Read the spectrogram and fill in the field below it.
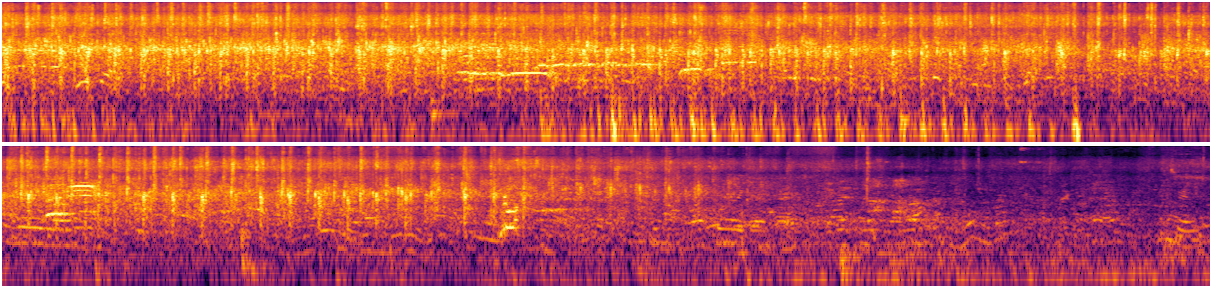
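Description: A large audience applauds loudly in a big hall and slowly dies down.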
